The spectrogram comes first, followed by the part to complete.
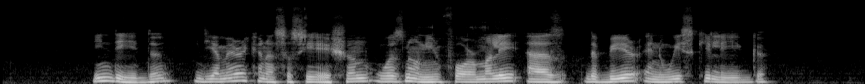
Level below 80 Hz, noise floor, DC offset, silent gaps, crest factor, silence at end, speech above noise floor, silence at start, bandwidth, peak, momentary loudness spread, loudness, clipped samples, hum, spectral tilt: -50 dBFS; -60 dBFS; under 0.1%; none; 16 dB; 0.95 s; 42 dB; 0.95 s; 9.8 kHz; -4 dBFS; 8 LU; -19 LUFS; under 0.1%; none; -8.5 dB/octave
